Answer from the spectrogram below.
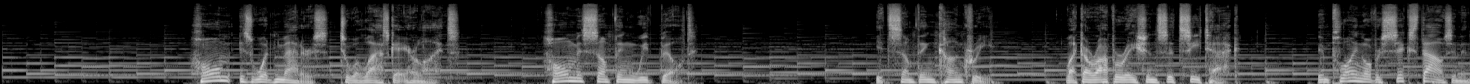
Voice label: narration men corporate

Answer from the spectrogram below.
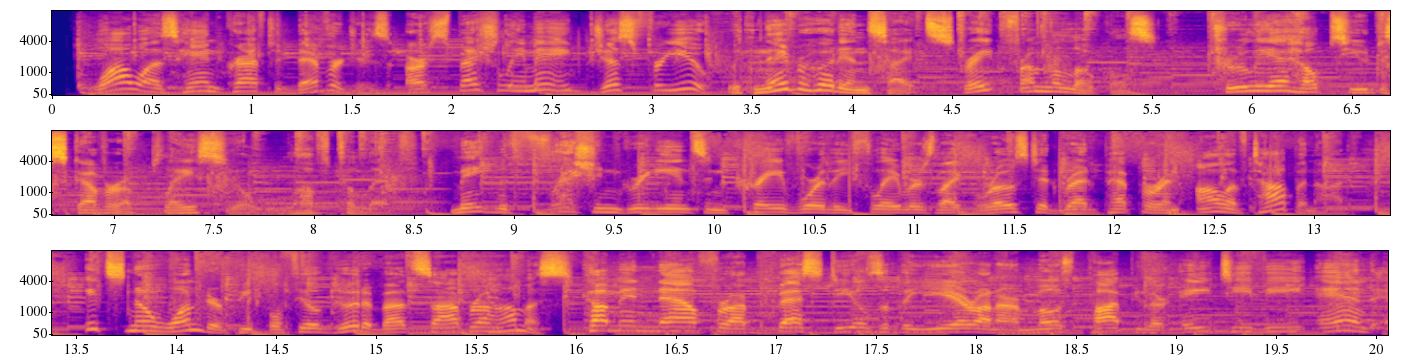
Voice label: commercial men

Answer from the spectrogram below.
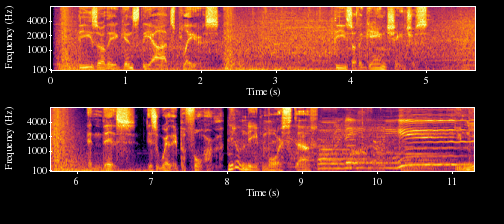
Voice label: promo men

